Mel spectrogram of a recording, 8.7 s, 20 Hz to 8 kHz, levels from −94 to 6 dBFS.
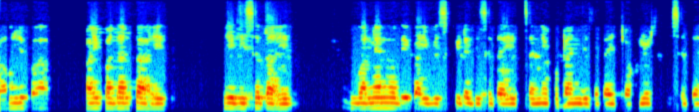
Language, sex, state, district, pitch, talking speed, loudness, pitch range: Marathi, male, Maharashtra, Sindhudurg, 130 Hz, 125 wpm, -16 LUFS, 130-135 Hz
